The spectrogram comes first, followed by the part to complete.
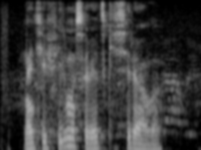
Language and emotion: Russian, neutral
